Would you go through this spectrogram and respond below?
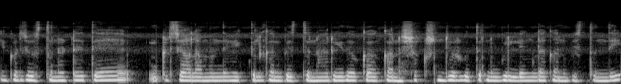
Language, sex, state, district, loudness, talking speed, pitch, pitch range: Telugu, female, Andhra Pradesh, Guntur, -14 LUFS, 105 wpm, 185 Hz, 175-195 Hz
